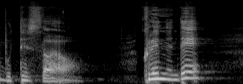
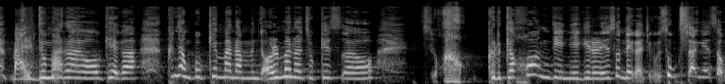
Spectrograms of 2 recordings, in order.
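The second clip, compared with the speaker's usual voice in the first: higher-pitched exasperated complaint; retold upset venting; 6 semitones higher than usual. Sister complaining to the church elder, upset venting. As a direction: imitate a sister venting, mildly worked up. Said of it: "지금 막 화가 나 있잖아요".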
